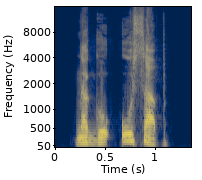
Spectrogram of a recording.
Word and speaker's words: nag-uusap: Word for word, it's nag-uusap pa kami. Nag-uusap pa kami. Nag-uusap pa kami. The first word is nag-uusap. Nag-uusap. Nag-uusap. Nag-uusap is spelled as N-A-G hyphen U-U-S. A. P.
